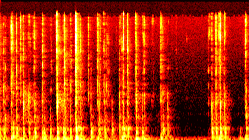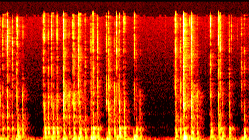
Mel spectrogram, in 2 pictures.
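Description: Fingertips of both hands tap rapidly on the black plastic keys of a MacBook Pro laptop keyboard with an aluminium body. The typing comes in quick, soft, muffled clicks with a thuddy low end, in bursts broken by brief quiet pauses.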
